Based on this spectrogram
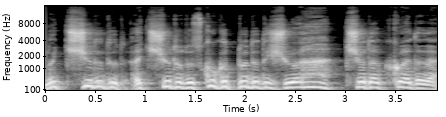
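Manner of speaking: rude, aggressive convict-style voice. Retelling how a man rudely confronted him, mock-aggressive thuggish manner. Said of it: "конкретно по-зэковски, по-быдлячьи, вот так вот".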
